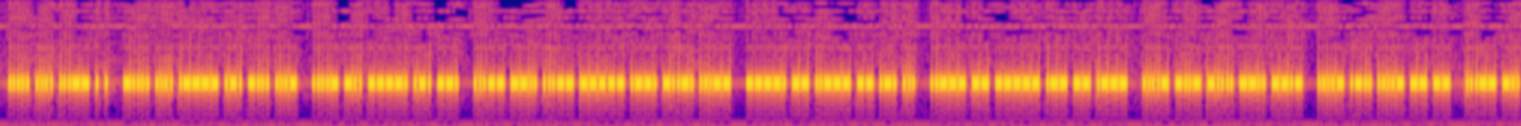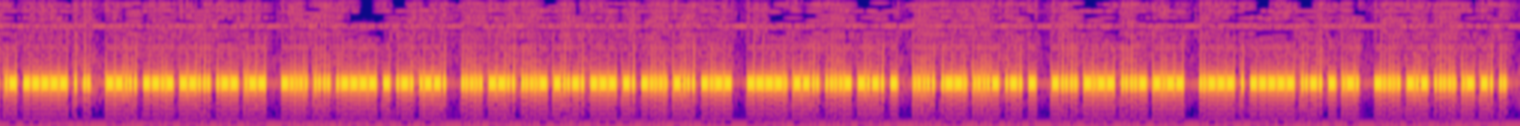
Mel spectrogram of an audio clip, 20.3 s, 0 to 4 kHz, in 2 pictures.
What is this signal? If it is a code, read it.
Morse code, heard as a keyed tone, about 74 wpm, 800 Hz. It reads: 5H3EE 6H1RBV 4D9RG 3Z30P/3 9M2MRS 2M0WMJ 4X6ZQ 4L4MM 3DA0EI 7Q7WW 6H1TRP 5Z4/ON6BY 9Z4CT 5P4RT 6Y4Y 2E0FTR 6K5ANI
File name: Audio practica CW / qrq-tx-78 2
